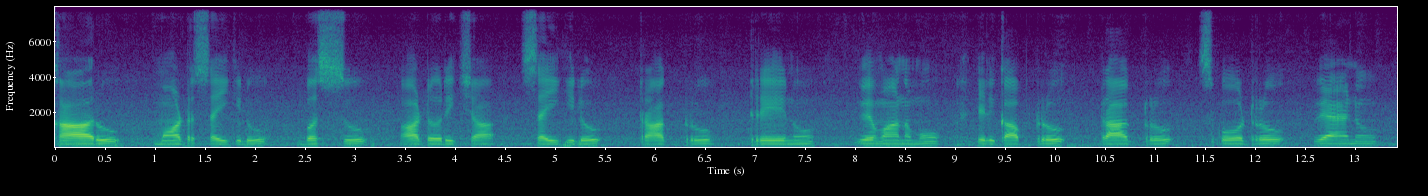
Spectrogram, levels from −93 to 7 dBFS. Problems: constant background noise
